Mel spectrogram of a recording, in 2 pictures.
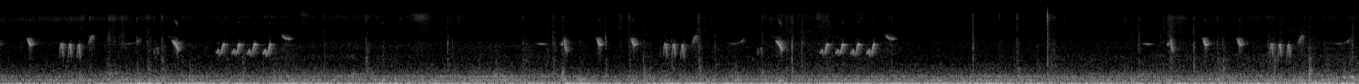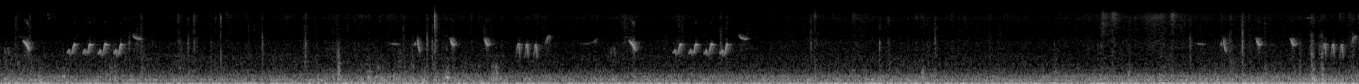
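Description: A songbird repeating the same short phrase of chirping notes, each ending in a quick run of four notes, about every six seconds, over a steady low rumble.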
